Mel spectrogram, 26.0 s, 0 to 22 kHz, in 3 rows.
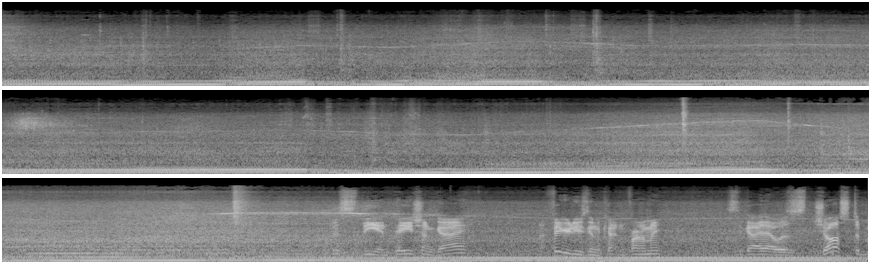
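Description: Cummins ISX diesel of a 2008 Kenworth W900L heard from inside the cab, pulling away and accelerating through the gears, its pitch climbing and then dropping at each of several shifts. A fainter whine rises and falls above the engine.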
